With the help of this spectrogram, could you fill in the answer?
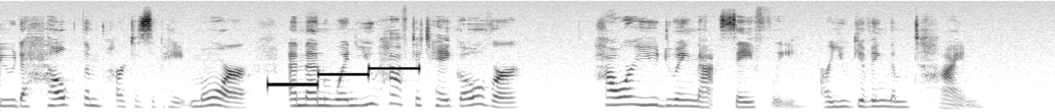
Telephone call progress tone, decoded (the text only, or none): special information tone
